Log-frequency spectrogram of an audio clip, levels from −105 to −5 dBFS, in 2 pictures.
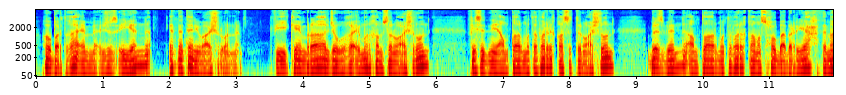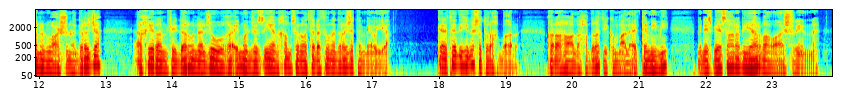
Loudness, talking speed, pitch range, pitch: -19 LUFS, 110 wpm, 75-95 Hz, 85 Hz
